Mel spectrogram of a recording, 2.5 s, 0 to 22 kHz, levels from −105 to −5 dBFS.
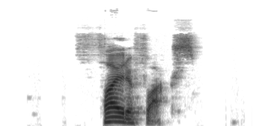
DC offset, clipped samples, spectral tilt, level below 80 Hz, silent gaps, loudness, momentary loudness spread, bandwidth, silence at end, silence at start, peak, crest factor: under 0.1%; under 0.1%; -5 dB/octave; -68 dBFS; none; -24 LUFS; 14 LU; 7.6 kHz; 0.6 s; 1.05 s; -4 dBFS; 22 dB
